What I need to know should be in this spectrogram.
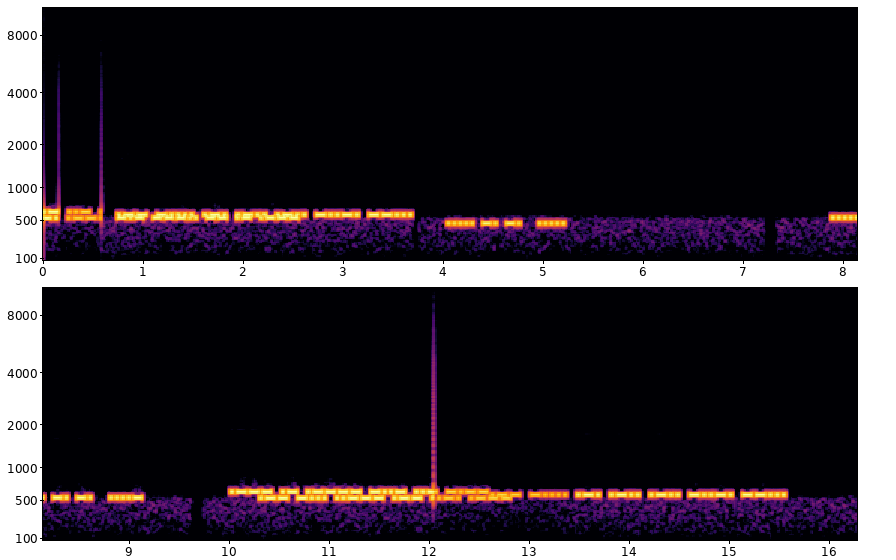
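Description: Morse code beeps sound quickly over a radio, against a low hiss.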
